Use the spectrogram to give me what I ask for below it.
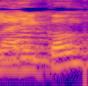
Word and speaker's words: maricón: maricón con acento en la O.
